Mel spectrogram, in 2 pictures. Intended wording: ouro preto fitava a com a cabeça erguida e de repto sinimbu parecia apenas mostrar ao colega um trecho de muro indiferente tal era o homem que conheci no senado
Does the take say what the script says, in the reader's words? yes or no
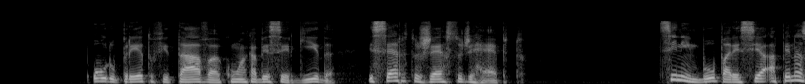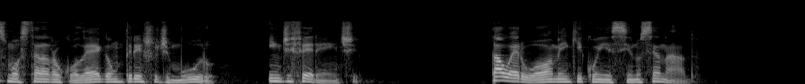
no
